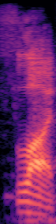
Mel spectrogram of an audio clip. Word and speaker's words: flood: know the word but they mess up the pronunciation so it's a flood flood flood that's it okay you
